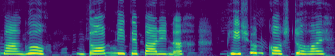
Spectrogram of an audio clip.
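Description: Woman voicing a plaintive, high-pitched little fish child. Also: fairly even intonation, takes it slowly, soft background music. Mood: plaintive pleading. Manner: plaintive pleading. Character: small suffering young fish child, pleading and timid.

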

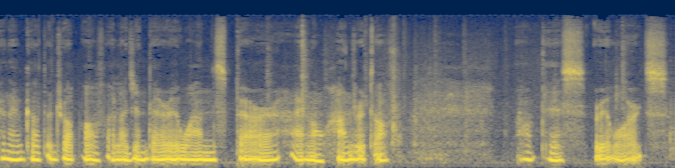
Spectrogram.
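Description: A man with a heavily gravelly, mellow voice talks through a game tutorial. He rambles in an offhand, hesitant manner, with faint noise behind him. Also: mid-range voice, flat delivery, takes it slowly. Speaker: gaming video creator. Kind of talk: casual game tutorial commentary.

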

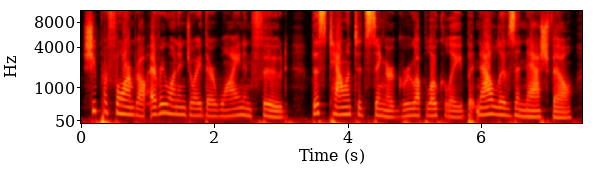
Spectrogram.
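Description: A woman's voice: sits low, moderate pace, clean tone, dry recording. A woman reading scripted promotional narration.

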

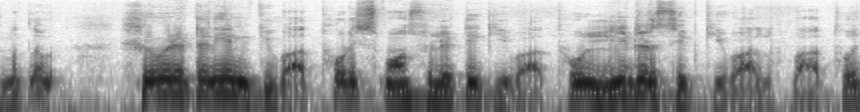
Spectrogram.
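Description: Mellow low-voiced Indian man teaching. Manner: repeats phrases for emphasis. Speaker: exam coaching teacher. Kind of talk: informal explanatory lecture for exam students.

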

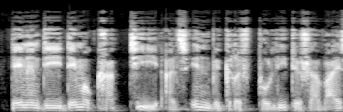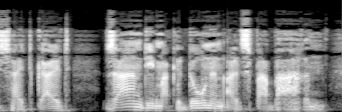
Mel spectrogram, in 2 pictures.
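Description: A man narrates an audio documentary in a formal, measured way. His voice is rough and creaky, with a husky grain. The dry recording sounds a little muffled, as if storytelling in a small dead studio. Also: a bass voice, fairly bright tone, no room sound.

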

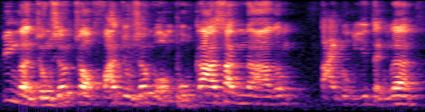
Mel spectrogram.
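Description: A humble, frightened general pleads before the throne in a historical tale, acted out by a man. The Hong Kong Cantonese voice is bright and exclaiming, with theatrical deference. It rings from afar in a roomy hall. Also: fairly high pitch, normal speed, voice pushed up. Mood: alarmed protest. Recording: echoey lecture hall, distant microphone.

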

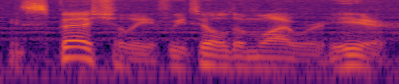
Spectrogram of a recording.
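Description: An actor playing a cocky, wisecracking streetwise sidekick in a video game, talking in casual, slangy, foul-mouthed style. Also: male voice, low-pitched, big pitch swings, fairly quick, bright, forceful tone, slight background noise, full character voice. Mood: curious, excited. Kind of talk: video game cutscene acting.

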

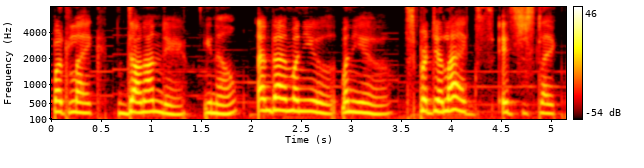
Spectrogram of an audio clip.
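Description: Very high-pitched giggly woman streamer. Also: a little slow, soft background music. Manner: giggly, teasing, breaks into frequent laughter. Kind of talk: crude casual chat with viewers.

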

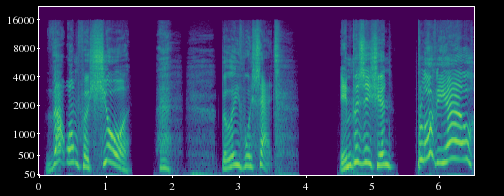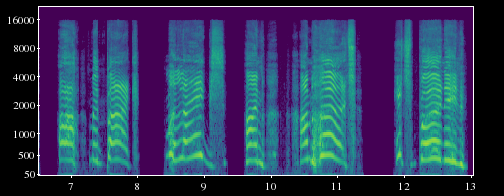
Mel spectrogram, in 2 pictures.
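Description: A timid infantryman in a war game, with a notably high voice that swings up and down. He sounds unsure of himself and hesitates politely, taking his words slowly. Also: sharp tone, no echo, clean studio sound, full character voice. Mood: tentative reporting, then panicked. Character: timid, unsure British infantry soldier, eager to obey. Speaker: infantry soldier unit voice. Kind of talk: video game unit barks.

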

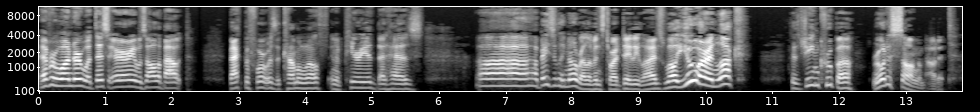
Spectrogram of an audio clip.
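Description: An awkward young male DJ in a video game. He stammers and hesitates through his song introductions, his pitch jumping around. The sound is dry and studio-clean. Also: big pitch swings, normal speed, dry recording. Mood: nervous, rambling. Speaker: radio DJ. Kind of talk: halting radio DJ patter between songs.

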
